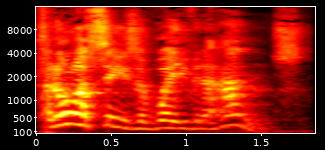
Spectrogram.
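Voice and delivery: ordinary delivery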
